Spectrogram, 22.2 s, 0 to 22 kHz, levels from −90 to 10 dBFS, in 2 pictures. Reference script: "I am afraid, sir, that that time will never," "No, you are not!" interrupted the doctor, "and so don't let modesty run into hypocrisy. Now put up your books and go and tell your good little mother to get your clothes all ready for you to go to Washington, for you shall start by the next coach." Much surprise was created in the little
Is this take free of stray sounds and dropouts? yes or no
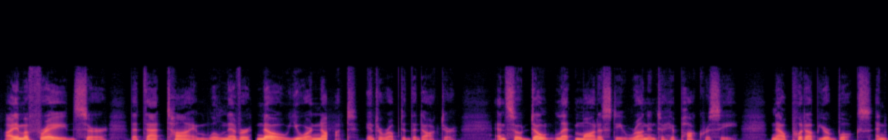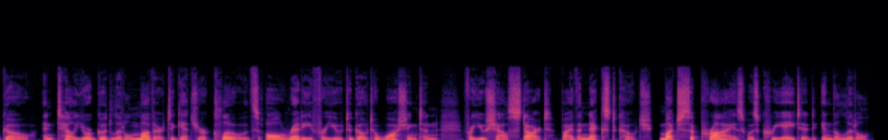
no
